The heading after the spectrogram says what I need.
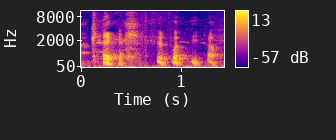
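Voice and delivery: laughing. Real, not acted. Husband laughs at his own admission.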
